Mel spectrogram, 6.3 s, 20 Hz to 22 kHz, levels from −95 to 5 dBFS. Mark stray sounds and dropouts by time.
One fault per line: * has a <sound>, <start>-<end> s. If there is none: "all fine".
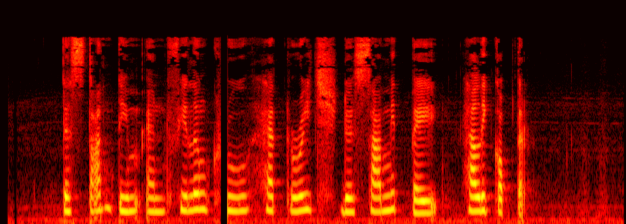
* has a dropout, 2.2-2.3 s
